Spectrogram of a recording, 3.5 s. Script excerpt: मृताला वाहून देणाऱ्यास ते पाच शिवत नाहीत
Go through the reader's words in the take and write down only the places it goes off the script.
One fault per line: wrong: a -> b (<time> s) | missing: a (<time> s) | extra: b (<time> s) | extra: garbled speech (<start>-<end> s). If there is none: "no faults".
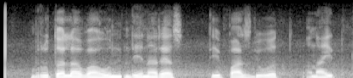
no faults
